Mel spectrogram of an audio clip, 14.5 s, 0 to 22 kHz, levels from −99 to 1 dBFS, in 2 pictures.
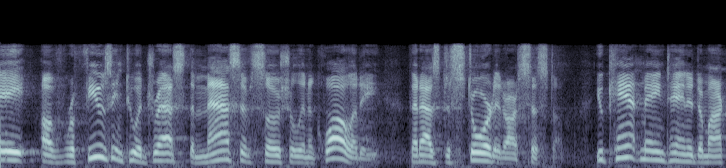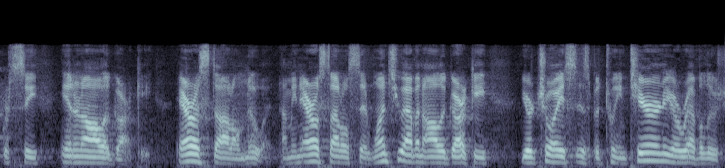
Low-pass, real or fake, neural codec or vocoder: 7.2 kHz; fake; vocoder, 44.1 kHz, 128 mel bands, Pupu-Vocoder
